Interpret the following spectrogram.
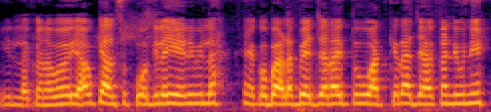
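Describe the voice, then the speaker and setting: A woman's voice: on the high side, little pitch movement, racing, narrow, tinny audio, natural voice. A woman acting as a young husband thrown out by his family, pleading and self-pitying. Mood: resigned. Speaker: son in a village drama.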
